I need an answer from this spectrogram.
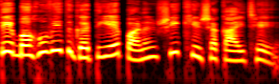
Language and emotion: Gujarati, neutral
